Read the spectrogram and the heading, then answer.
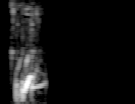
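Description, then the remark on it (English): A single plop of a regular water droplet, short and clear with a quick rising tone, followed by silence. “This is the sound of regular water droplets.”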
